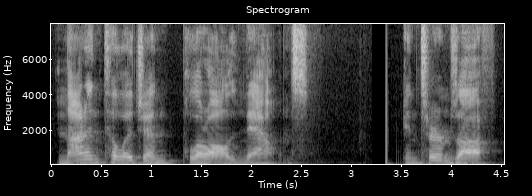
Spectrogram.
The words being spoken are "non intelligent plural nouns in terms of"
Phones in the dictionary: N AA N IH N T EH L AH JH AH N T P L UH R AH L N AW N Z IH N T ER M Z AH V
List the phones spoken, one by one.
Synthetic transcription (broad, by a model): N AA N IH N T EH L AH JH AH N P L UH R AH L N AW N Z IH N T ER M Z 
